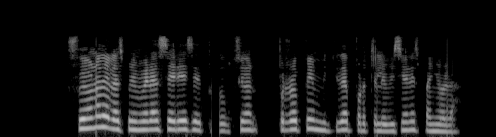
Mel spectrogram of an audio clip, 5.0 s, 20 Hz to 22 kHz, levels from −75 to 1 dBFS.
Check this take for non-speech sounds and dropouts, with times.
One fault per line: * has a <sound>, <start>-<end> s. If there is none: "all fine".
* has a dropout, 2.1-2.2 s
